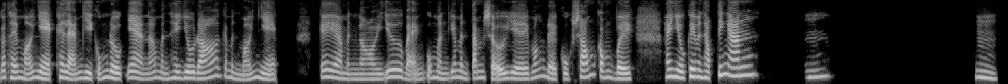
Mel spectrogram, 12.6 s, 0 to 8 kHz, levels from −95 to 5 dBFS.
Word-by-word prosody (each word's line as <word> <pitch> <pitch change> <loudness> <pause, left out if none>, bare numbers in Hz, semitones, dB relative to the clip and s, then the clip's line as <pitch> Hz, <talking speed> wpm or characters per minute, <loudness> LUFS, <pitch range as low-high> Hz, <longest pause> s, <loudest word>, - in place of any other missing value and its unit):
có 240 - -1
thể 230 -2 +1
mở 195 -5 0
nhạc 210 -5 +3
hay 240 -2 +1
làm 190 -3 +3
cái 220 - -3
gì 200 - +3
cũng 225 +7 -3
được 205 -4 +2
nha. 230 -2 +2
Đó, 190 +3 -5
mình 210 -4 -5
hay 225 0 -1
vô 220 -1 +3
đó 215 +8 +1
cái 275 - -6
mình 195 -7 -5
mở 170 +1 -3
nhạc, 195 -5 -1 0.5
cái, 250 0 0
ơ, 225 -3 +1
mình 185 -2 -5
ngồi 180 0 -3
với 260 +2 +2
bạn 190 -4 -3
của - - -3
mình, 220 -4 -2
cái 240 - -3
mình 230 -5 -3
tâm 220 +2 -1
sự 205 -3 +2
về 195 -2 +2
vấn 245 +6 -4
đề 210 -7 +1
cuộc 190 -1 -5
sống, 255 +6 +1
công 240 -4 -1
việc, 200 0 +4 0.4
hay 270 0 +3
nhiều 240 -4 +4
khi 275 +4 +5
mình 260 -2 +1
học 220 -2 +1
tiếng 330 +1 +2
Anh, 300 +2 +6 0.7
ừm. 255 +4 -6 1.8
Ừm. 230 -5 -2
225 Hz, 230 wpm, -23 LUFS, 195-245 Hz, 1.8 s, Anh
